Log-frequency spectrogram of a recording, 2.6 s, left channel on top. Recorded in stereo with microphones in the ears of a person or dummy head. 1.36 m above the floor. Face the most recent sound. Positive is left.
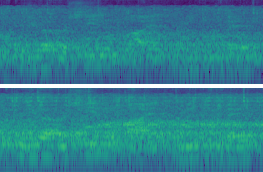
turn(degrees=-40)  # may be behind; listen again after turning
